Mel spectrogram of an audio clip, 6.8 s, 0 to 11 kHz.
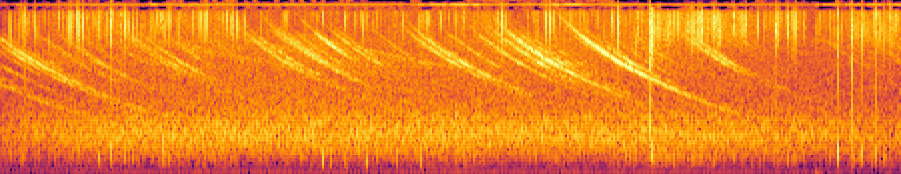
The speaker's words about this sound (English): First, let's listen to the sounds of the whistlers, as they're called by NASA, which is the electrical energy that's generated by thunderstorms 5,000 miles from where these were recorded.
